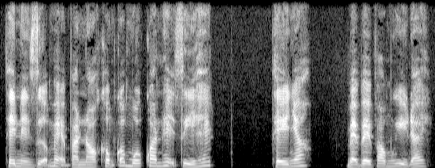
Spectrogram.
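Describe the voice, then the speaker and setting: A woman's voice: mid-range voice, brisk, no room sound, natural voice. A haughty middle-aged matriarch played by a woman narrator in an audio drama. She is cold and scornful, sneering her accusations, and the sound is close and dry.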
